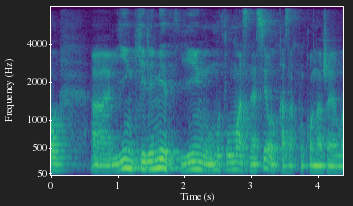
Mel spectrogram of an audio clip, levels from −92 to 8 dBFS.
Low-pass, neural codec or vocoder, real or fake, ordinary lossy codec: none; none; real; none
